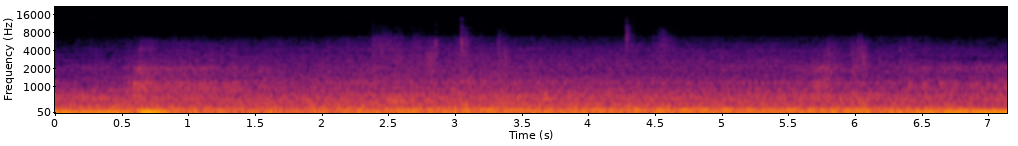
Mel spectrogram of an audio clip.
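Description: Tyres roll over asphalt with a low rumble.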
